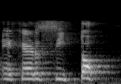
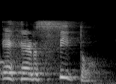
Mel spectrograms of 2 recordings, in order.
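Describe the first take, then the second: First: The stress is on the last syllable. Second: The stress is on the second-to-last syllable. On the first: "Ahí es aguda, lleva tilde en la última sílaba" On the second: "se vuelve en palabra grave... la penúltima"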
